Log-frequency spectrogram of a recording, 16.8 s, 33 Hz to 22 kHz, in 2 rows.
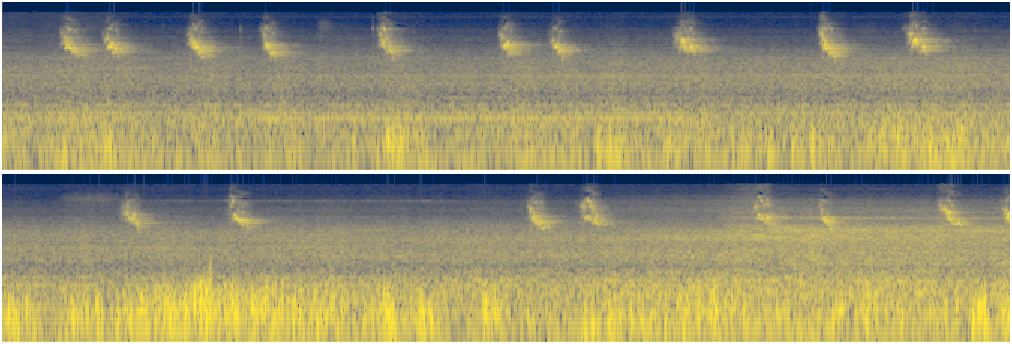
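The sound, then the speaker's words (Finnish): A house sparrow chirps repeatedly in short, bright bursts about five metres away at Pasila railway station on 30 October 2019, over a steady low rumble of train noise, the calls clear against the continuous background din. “päivä lokakuuta 2019 Pasilan asemalla junien ääniä, mutta jos tarkkaan kuuntelee, on täällä ihan perinteinen varpunen.”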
